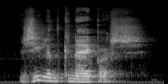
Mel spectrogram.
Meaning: plural of zielenknijper
- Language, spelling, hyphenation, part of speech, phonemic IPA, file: Dutch, zielenknijpers, zie‧len‧knij‧pers, noun, /ˈzilə(n)ˌknɛipərs/, Nl-zielenknijpers.ogg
